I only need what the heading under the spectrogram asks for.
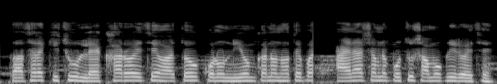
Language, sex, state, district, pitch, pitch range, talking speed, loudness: Bengali, male, West Bengal, Cooch Behar, 170 Hz, 160-180 Hz, 180 wpm, -15 LUFS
